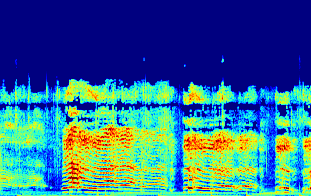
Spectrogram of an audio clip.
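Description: Newborn baby crying hard in two long wailing spells, the first starting about a second in and the second just after the middle. Background music with deep bass hits plays underneath.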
